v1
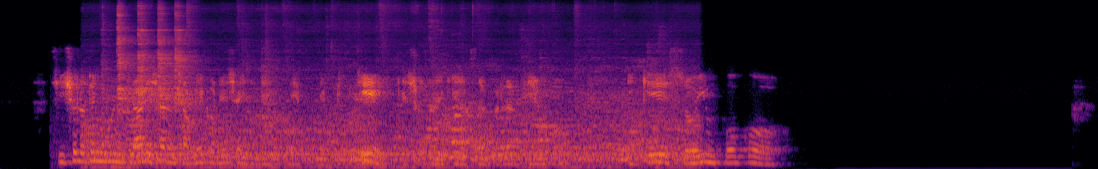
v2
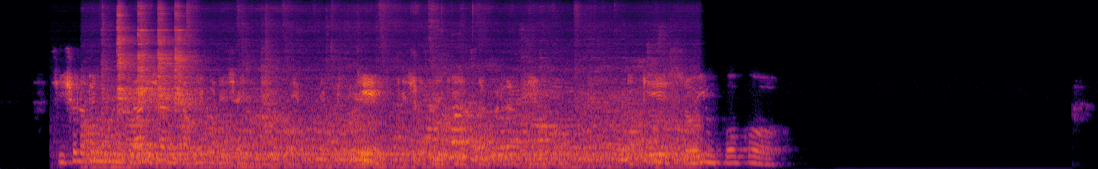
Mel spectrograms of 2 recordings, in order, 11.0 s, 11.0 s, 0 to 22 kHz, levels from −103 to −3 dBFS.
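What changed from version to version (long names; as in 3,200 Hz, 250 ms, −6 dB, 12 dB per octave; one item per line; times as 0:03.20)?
background +4.0 dB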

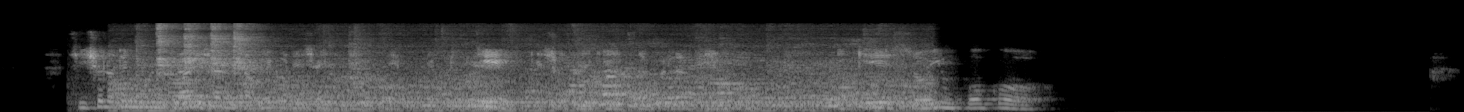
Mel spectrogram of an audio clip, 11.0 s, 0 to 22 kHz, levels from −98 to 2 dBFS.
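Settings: background: add linear-phase brick-wall low-pass 9,100 Hz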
